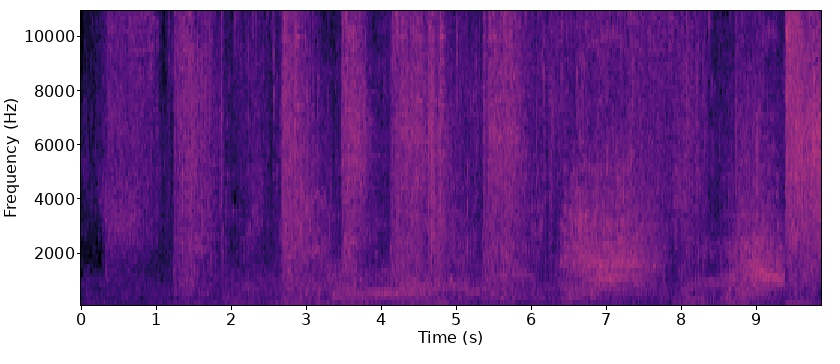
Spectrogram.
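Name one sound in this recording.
An energy sword hums and swishes as it swings.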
